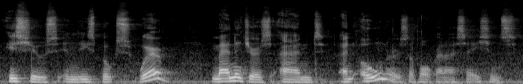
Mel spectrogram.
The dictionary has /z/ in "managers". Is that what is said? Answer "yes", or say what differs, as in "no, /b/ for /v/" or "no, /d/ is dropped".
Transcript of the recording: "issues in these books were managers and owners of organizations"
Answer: yes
